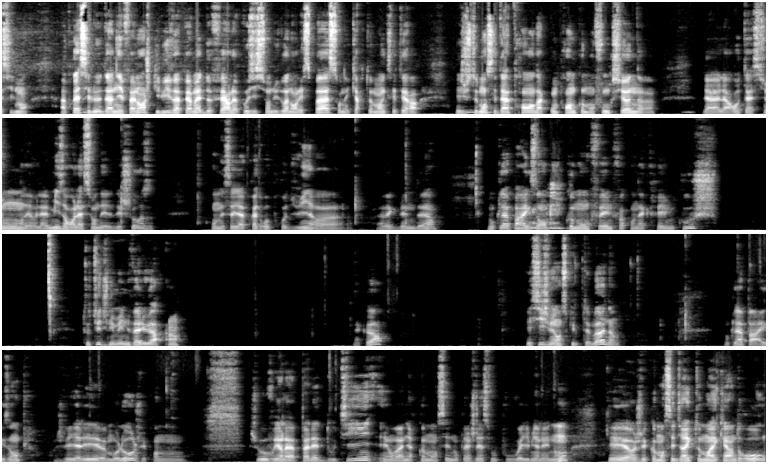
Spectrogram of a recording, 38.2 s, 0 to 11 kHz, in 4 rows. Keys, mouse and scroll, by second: 11.0-20.1 middle drag, 20.1-27.6 drag, 27.6 middle click, 28.5 scroll up 2, 32.4 t, 37.6-38.2 drag.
